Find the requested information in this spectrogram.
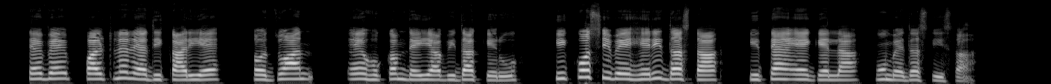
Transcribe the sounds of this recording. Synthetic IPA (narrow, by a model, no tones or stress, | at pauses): t̪ɛːbɛpɐləʈɽɛɾɛɐd̪ʱɪkaːɾiɛ | sod͡zaːn | eːɦʊkəmd̪eːɪjaʋɪd̪akeːɾu | kikoːsibeɦeːɾid̪ɐsd̪a | kit̪ɛ̃eːɡɛːlamʊ̃bɛd̪ɐsisa̰ː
